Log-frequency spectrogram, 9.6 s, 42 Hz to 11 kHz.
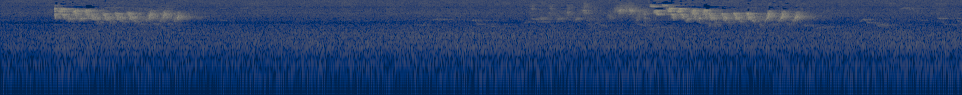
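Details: Competing house wrens, June 12–24, 2015; two separate bursts of fast, rattling, bubbling song several seconds apart, each a cascading string of high chattery notes over a steady background hiss.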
